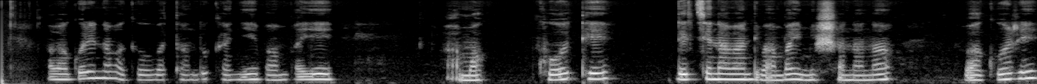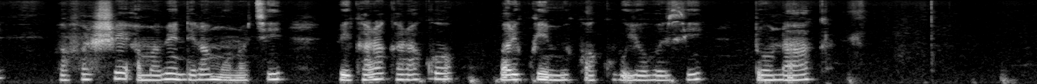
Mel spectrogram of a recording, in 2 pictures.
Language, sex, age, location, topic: Kinyarwanda, female, 18-24, Huye, government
